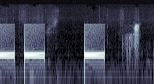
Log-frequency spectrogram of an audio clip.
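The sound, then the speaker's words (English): A steady telephone line tone sounds in loud, evenly pitched bursts, two close together, a pause, then another, as a call is placed, followed by a faint brief rustle. “Put up the phone, mate. Let's ring Les.”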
